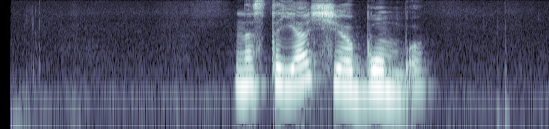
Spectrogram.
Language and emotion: Russian, neutral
